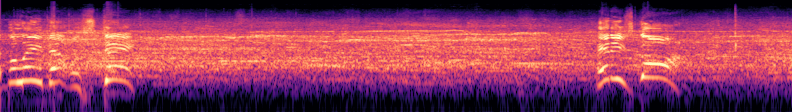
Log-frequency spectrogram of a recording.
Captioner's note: audience cheering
